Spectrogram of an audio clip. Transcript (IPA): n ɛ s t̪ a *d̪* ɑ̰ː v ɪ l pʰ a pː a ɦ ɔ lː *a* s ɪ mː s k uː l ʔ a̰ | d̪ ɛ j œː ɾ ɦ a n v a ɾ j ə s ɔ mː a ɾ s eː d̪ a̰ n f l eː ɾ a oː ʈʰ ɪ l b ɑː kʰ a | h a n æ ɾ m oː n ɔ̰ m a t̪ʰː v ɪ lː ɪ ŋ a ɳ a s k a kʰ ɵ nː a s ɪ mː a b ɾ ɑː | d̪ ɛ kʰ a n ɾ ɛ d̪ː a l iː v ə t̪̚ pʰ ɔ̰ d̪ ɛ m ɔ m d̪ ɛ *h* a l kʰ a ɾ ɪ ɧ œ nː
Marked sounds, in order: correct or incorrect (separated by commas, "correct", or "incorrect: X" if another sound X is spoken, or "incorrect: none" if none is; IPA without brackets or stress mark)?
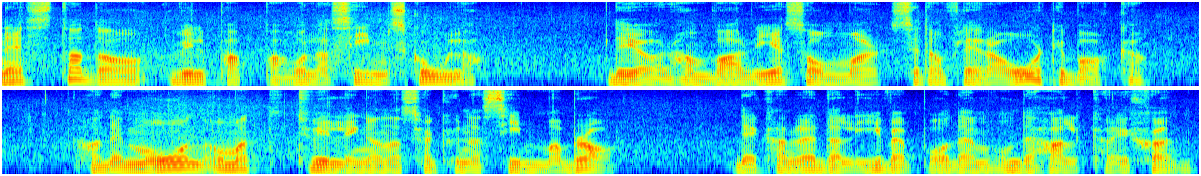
correct, correct, correct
